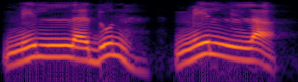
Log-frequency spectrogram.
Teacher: ولا يبقى من النون شيء، لا ذاتها ولا غنتها · Term: إدغام النون الساكنة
